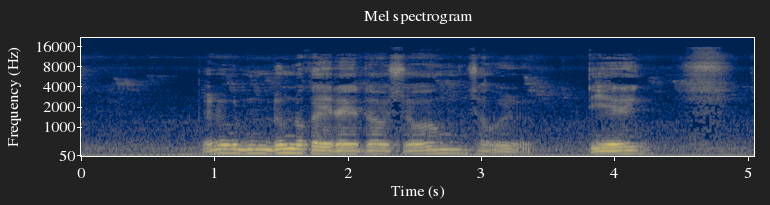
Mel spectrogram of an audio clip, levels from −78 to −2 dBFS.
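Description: Uncorrected bit errors from weak DAB reception corrupt MP2 scale factors, so single sub-bands jump in level. This DAB burbling adds short blips of noise over the speech from 2.94 to 3.10 s and, more heavily, from 4.53 to 4.64 s.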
